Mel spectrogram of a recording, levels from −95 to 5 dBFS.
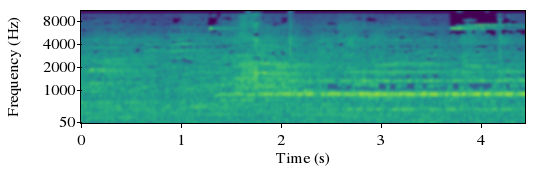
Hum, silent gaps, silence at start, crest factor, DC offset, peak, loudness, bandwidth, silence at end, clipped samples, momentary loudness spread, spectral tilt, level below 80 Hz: none; none; 0 s; 16 dB; under 0.1%; 0 dBFS; -16 LUFS; 11 kHz; 0 s; under 0.1%; 8 LU; -1.5 dB/octave; -42 dBFS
